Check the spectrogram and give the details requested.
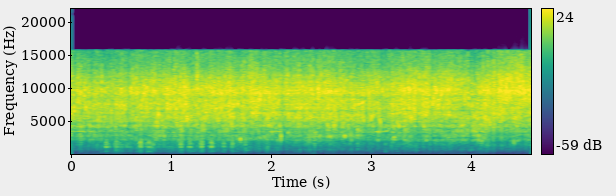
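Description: Squid frying in hot oil in a small enamel pan: a steady sizzle, with quick clicks and scrapes of a utensil turning it against the pan, most of them in the first couple of seconds.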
